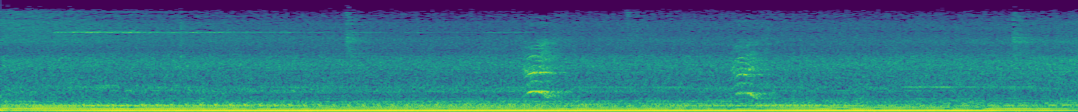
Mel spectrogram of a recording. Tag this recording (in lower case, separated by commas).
speech, vehicle, car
